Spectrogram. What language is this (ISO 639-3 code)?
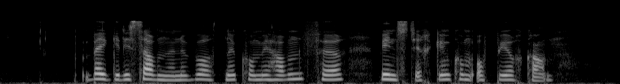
nor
